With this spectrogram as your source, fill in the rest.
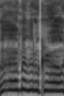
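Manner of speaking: very high-pitched, tearful crying voice. Retelling a game scene where police take a mother out of the house, imitating her crying. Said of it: "And she's like crying".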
